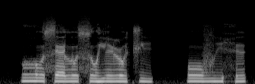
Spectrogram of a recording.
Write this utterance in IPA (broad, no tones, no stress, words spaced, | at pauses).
ɦʊsɛlʊ sʊji ɭʊt͡ʃi | o vihɪ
